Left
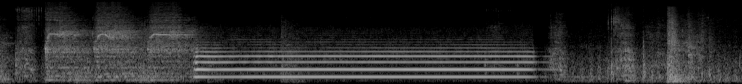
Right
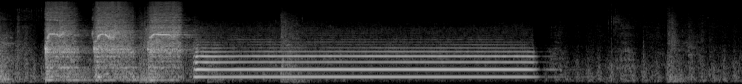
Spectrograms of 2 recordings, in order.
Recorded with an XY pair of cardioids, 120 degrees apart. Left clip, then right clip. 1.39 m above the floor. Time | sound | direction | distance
0.5 | a drill | 65° right | 3 m
1.9 | a trumpet | 25° right | 0.6 m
